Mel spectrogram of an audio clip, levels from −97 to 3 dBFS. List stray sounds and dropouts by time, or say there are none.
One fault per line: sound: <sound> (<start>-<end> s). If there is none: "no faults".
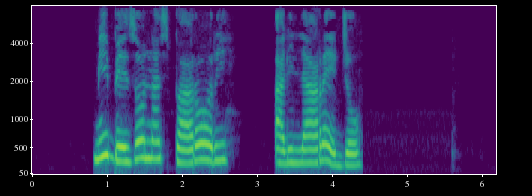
no faults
